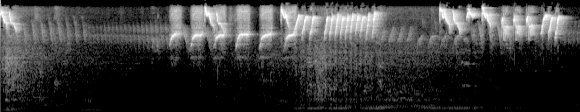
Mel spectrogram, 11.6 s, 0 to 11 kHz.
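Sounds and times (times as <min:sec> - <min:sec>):
forest-type white-eye song: 0:00.0 - 0:11.5.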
